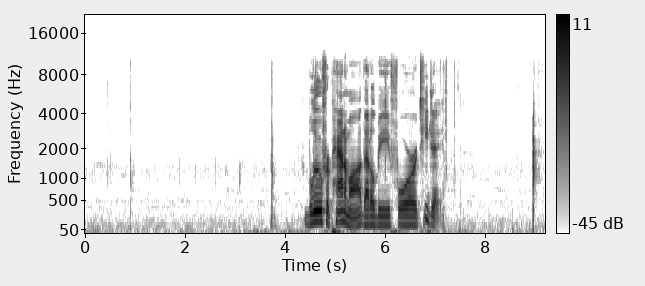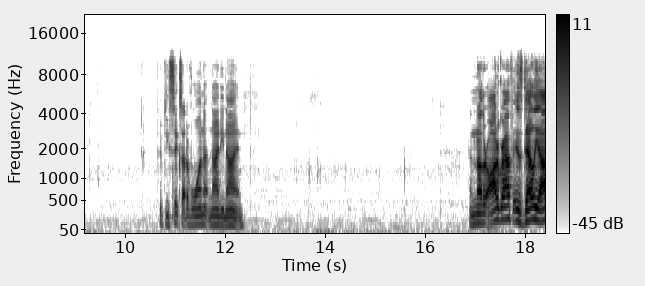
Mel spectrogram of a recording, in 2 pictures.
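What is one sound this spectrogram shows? Trading cards rustle as they are shuffled by hand.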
